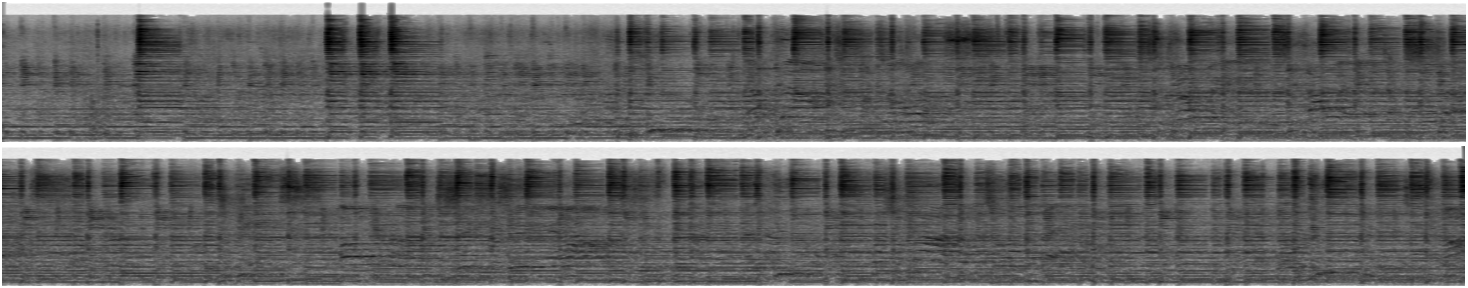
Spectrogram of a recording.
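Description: Live country band music: electric guitars over a steady beat, with a woman singing into a microphone.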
